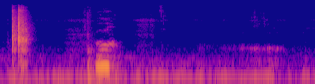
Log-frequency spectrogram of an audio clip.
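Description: A short sharp clatter just after the start, a woman's brief "ooh" about a second in, then faint handling sounds as she picks up a tumbler to drink water.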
